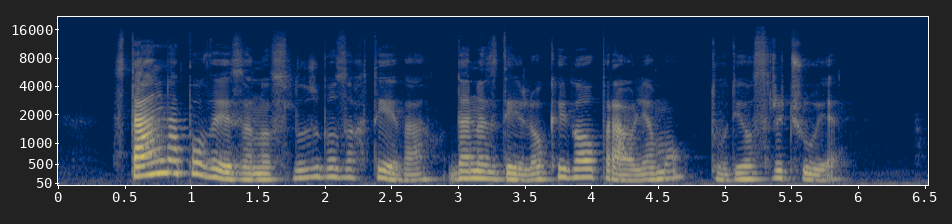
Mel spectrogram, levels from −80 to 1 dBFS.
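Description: A speech recording with nothing technically wrong to point to.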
